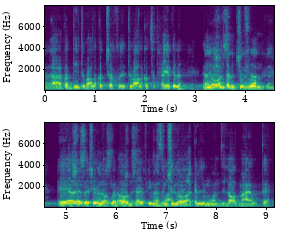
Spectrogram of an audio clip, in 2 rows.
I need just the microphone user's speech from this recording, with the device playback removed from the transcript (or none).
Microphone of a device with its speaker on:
ما هي الشخص الاجتماعي ده عامة انت شخص اجتماعي بس انت شخص اجتماعي بالعقل يعني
